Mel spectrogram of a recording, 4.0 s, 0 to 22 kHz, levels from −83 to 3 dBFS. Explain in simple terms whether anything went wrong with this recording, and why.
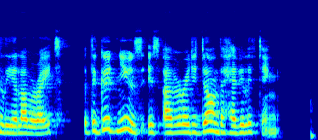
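Nothing went wrong with this recording. The speech comes through steady and intact, with no dropouts, clicks or distortion to point to.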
